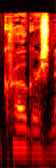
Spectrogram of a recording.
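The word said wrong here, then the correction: Kroeger: name wrong all this time. – Krieger? – Kruger. – Oh, Kruger. All right. Like Mr. Kruger.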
